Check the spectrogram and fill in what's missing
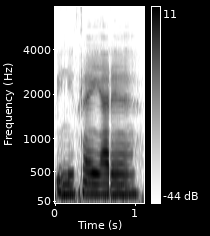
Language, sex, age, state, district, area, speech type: Bodo, female, 60+, Assam, Udalguri, rural, spontaneous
